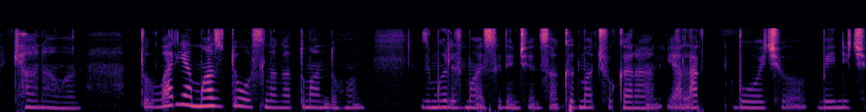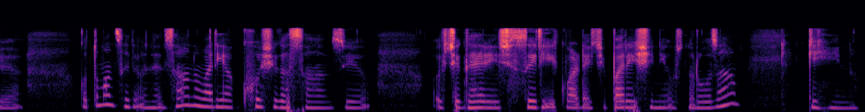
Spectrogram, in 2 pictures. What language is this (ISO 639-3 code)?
kas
